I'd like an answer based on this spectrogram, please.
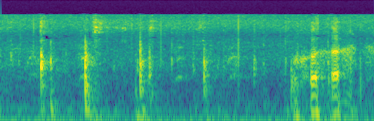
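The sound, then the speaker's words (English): Horse hooves clip-clopping as a rider comes up Front Street in a Western town, several hollow, even-paced clops in a steady walking rhythm. “Riding right up Front Street is big as life.”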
